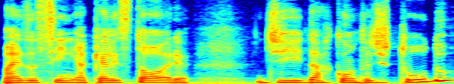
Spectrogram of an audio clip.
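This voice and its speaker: An ordinary speaking voice with ordinary pitch variation at a fairly quick pace. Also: woman. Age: 20s. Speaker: podcast co-host. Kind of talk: casual chat.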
